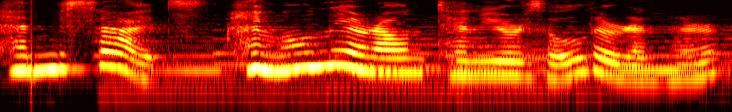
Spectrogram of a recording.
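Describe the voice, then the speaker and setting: A friendly, modest young pony mare from a fan cartoon audio drama, acted by a woman, with a fairly high voice. She speaks in an easy, unassuming way while music plays clearly behind. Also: expressive, unhurried, lo-fi sound. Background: background music.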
